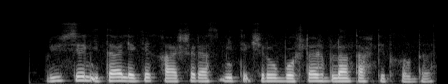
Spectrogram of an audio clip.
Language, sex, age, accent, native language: Uzbek, male, under 19, Namangan, Uzbek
